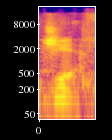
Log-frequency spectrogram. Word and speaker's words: GIF: And it's pronounced Jif. Like the peanut butter.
